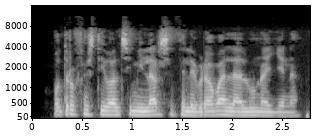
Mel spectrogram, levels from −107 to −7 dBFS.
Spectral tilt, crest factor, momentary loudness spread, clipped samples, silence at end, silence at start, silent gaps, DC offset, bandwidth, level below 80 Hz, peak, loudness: -5 dB/octave; 14 dB; 6 LU; under 0.1%; 0 s; 0.2 s; none; under 0.1%; 9.2 kHz; -58 dBFS; -12 dBFS; -27 LUFS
